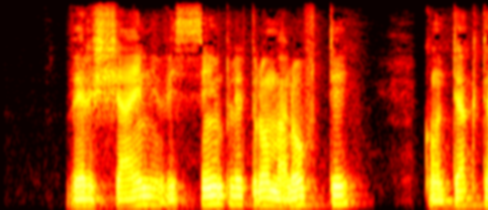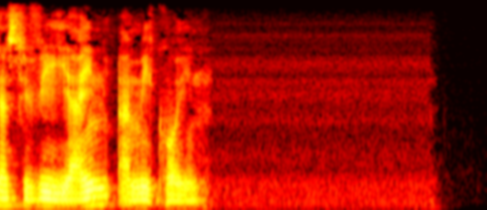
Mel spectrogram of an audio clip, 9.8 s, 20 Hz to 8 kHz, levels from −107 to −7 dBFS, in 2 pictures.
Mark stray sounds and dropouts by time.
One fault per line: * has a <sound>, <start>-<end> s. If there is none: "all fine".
all fine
